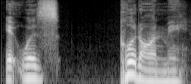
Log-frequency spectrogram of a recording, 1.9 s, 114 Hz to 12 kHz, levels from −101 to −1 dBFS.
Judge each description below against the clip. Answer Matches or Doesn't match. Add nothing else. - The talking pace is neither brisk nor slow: Doesn't match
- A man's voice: Matches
